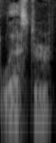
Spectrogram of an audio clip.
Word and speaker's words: Leicester: L-E-I-S-T-E-R, but pronounced Leicester, and led by Robin Gibson, who has made a bunch of solo singles I've played on this show in the interim.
